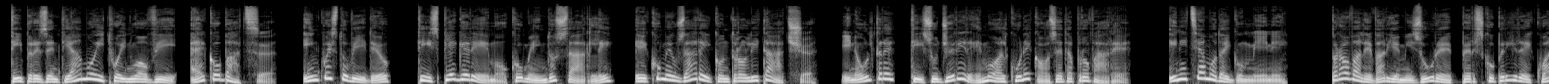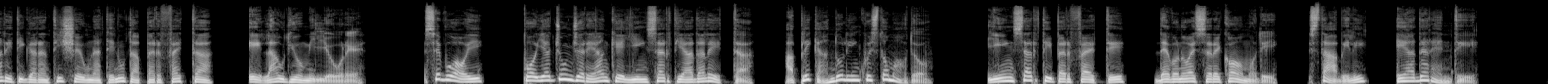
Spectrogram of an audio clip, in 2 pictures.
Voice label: italian voice over male narrator

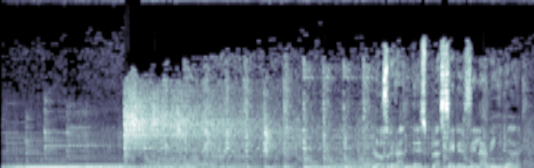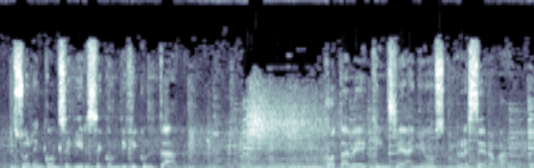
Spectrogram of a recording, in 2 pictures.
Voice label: spanish voice over male narrator

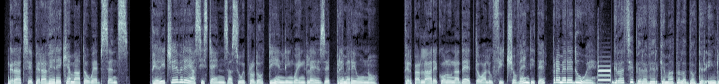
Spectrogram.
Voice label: italian voice over female elearning

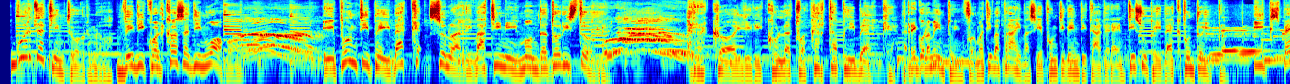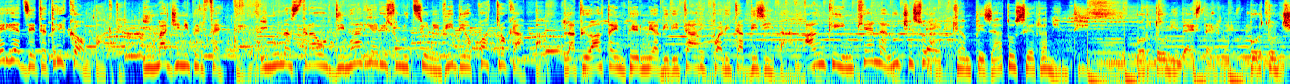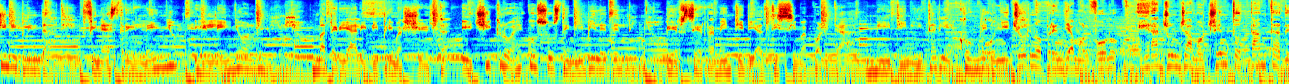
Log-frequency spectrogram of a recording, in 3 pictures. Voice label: italian voice over male commercial

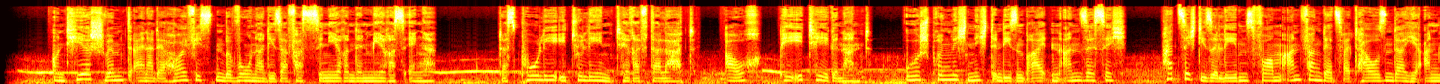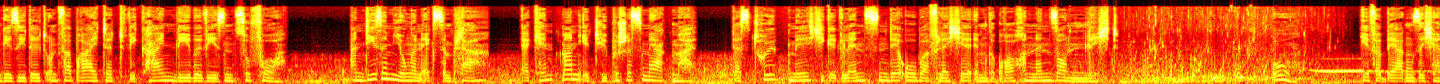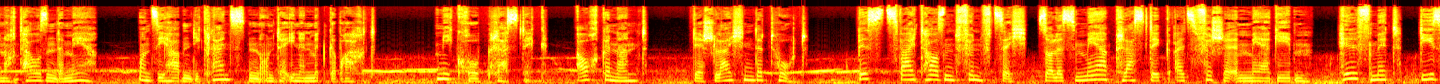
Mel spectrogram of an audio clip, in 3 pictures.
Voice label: german voice over female documentary

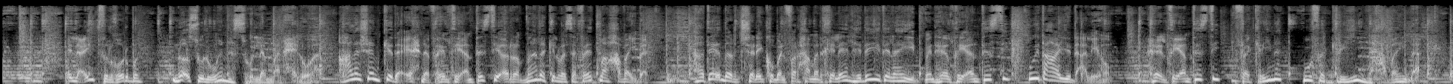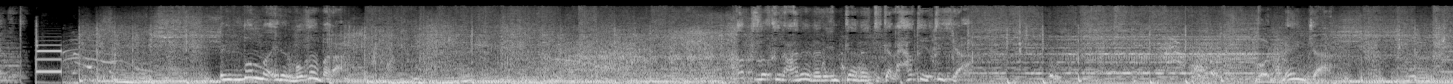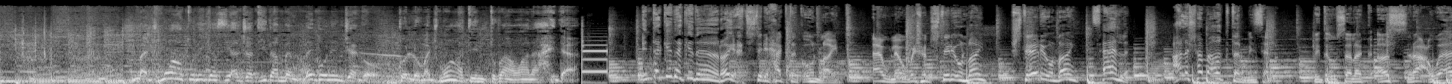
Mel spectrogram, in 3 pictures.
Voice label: arabic voice over male commercial

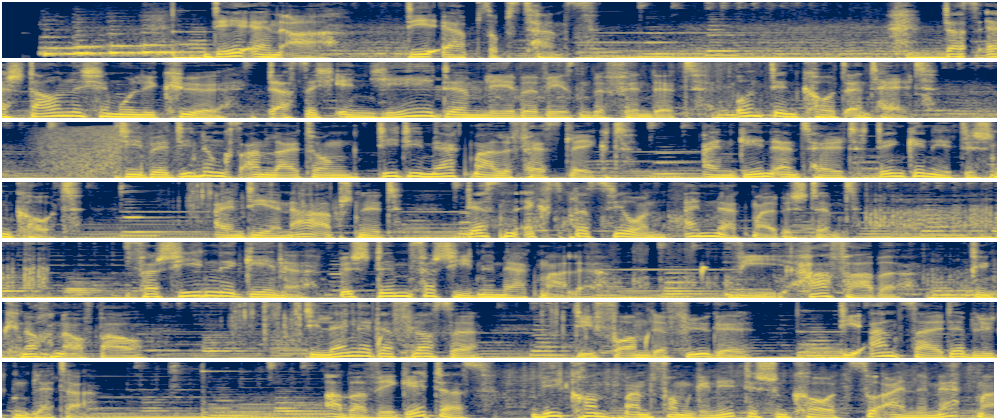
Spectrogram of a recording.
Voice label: german voice over male elearning

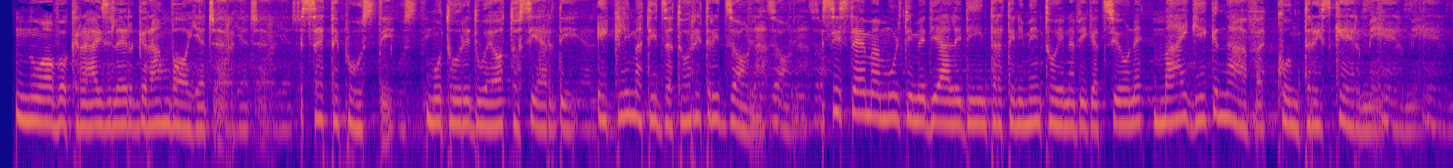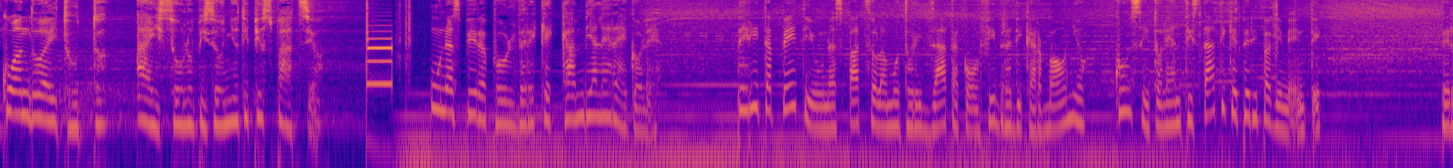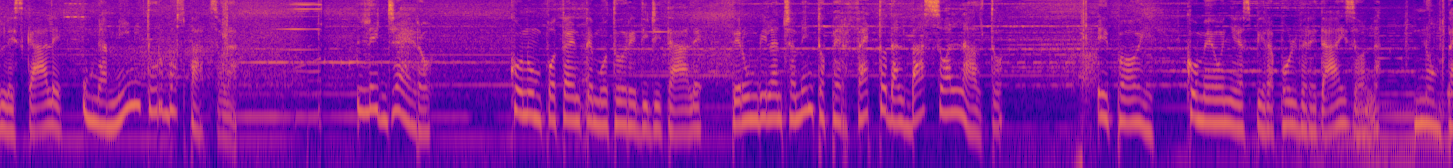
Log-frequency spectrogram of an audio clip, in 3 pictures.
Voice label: italian voice over female commercial

